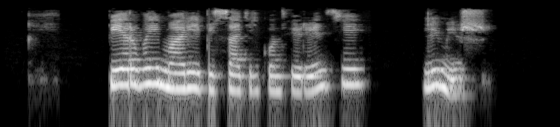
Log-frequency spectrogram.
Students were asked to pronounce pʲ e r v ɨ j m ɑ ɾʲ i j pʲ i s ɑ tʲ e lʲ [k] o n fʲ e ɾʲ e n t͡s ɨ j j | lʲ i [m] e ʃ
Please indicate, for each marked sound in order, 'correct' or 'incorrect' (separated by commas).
correct, correct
